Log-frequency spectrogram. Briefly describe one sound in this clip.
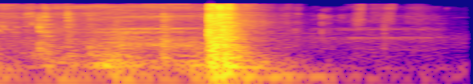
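A hand thumps on a pickup truck's bed cover.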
